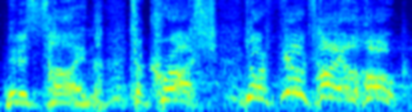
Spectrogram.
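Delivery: high, rising war cry; battle cry. Acted. Roland crushing Varka's hope, rising battle cry. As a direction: build to a roar on hope.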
